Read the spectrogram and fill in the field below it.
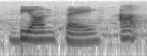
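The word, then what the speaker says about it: Beyoncé: Yes, and recently I'm running the dance of Beyonce, and Beyonce, Beyonce. yes, Beyonce. Beyonce, and I Okay. forgot Say, the say. title. Yes, say, Beyond, sorry. Beyonce.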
